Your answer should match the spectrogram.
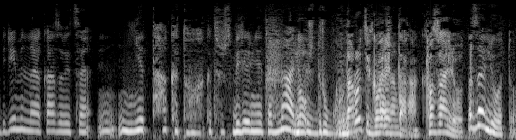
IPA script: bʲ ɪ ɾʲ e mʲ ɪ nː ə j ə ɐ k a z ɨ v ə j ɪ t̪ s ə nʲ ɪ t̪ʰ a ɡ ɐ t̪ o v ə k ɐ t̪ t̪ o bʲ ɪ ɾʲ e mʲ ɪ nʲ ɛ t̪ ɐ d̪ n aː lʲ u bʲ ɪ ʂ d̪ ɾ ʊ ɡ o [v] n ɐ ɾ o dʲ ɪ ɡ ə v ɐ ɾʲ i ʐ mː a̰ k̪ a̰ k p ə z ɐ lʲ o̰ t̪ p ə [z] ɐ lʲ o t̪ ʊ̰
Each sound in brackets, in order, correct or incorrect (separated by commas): correct, correct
